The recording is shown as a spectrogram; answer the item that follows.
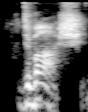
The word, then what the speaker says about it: dvash: How do you say it? – Dvash. D, Dalet for Dvash.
